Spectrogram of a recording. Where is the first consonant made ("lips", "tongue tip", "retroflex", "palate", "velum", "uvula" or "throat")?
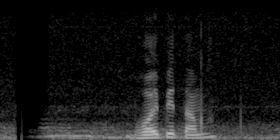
lips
